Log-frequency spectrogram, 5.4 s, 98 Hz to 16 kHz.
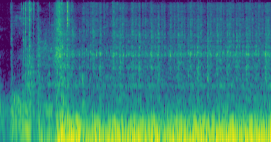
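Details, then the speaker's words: Cold start of a Monte after fitting the correct 3/8 fuel filter and a stiffer throttle spring: the engine catches after a brief crank and settles into a steady, deep, smooth idle, already running better than before; normal idle. "it sounds like it's about to Sparky old self and that already sounds better"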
